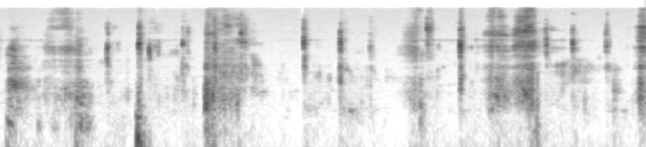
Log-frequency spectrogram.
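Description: Close-up eating sounds of two people eating maize and chicken by hand: wet chewing and lip-smacking with irregular clicks, broken by several louder noisy bursts of about half a second each.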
